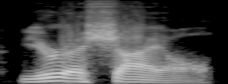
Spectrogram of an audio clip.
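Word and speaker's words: urushiol: caterpillarly looking molecule called uracil and i always pronounce that like you're a shy all and so each of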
